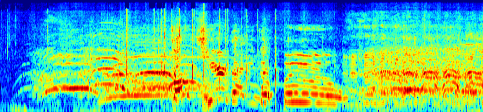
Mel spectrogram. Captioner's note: crowd cheers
